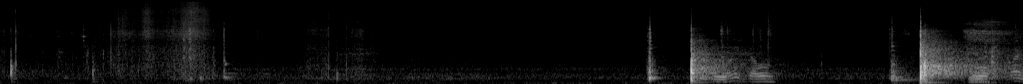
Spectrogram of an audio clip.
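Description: Arrows strike a target outdoors near an old log cabin, each one a sharp, loud thwack with a brief rattling tail, two clear hits several seconds apart after quieter shuffling.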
